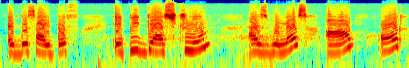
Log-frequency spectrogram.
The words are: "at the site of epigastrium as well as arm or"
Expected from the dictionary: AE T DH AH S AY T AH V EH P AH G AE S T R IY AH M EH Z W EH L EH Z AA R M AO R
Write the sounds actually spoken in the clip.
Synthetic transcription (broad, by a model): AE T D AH S AY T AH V EH P AH G AE S T R IY AH M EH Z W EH L EH Z AA R M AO R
